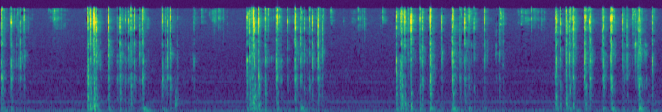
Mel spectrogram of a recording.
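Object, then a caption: Sheet of small glass mosaic tiles tapped with metal finger claws. Long gold metal filigree finger claws tap a solid, flat sheet of small colored glass mosaic tiles resting on a table. Quick, bright clicking taps come in four bursts with short pauses between them. Each tap is dry and stops almost at once, with a faint low hum underneath.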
